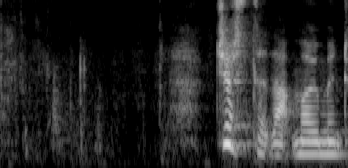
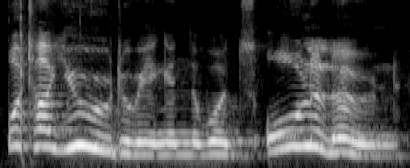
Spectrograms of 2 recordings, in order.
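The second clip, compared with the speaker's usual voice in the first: wolf voice; 5 dB louder than usual. A narrator's reading. Wolf speaks.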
